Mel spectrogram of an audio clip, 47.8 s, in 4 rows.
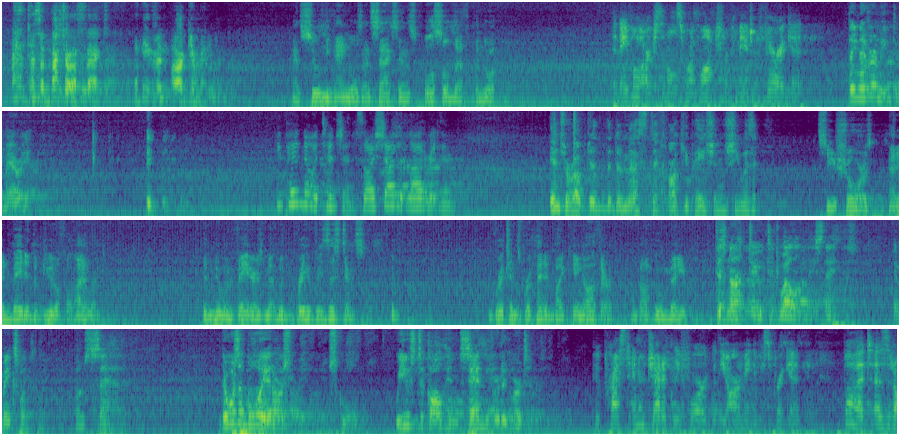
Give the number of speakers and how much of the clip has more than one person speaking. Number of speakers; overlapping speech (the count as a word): six, no overlap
